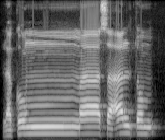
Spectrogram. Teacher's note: میم ساکن کے بعد اگر دوسری میم آئے تو وہاں پہ ادغام شفوی ہوگا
